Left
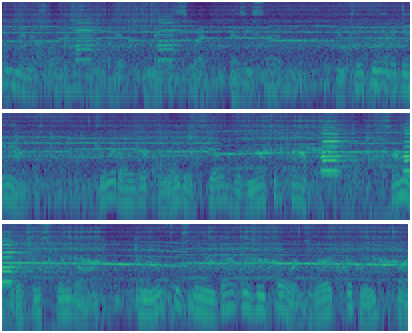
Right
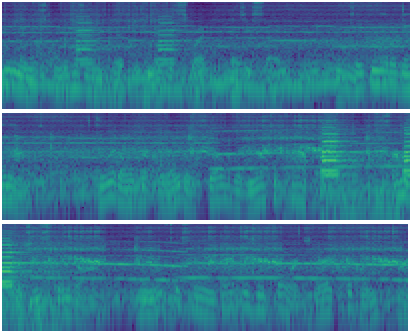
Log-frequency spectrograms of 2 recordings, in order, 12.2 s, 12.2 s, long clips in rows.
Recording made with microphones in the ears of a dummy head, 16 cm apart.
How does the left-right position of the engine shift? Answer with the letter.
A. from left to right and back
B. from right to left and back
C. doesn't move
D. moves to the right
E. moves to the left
C.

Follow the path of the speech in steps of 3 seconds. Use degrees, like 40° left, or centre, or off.
20° right, 10° right, 10° right, centre.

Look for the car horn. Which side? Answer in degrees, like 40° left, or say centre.
70° right.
